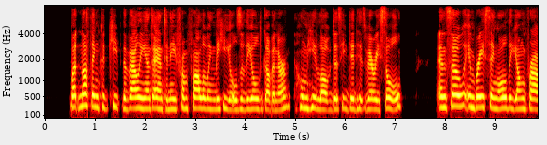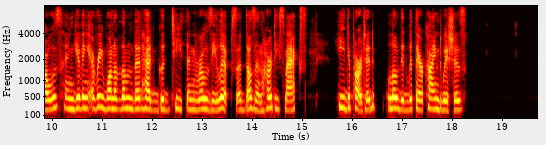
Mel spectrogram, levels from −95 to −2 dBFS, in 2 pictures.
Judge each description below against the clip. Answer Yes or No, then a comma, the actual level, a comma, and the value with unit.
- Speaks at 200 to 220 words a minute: No, average, 165 wpm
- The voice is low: No, high, 225 Hz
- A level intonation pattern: Yes, narrow, 2.1 semitones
